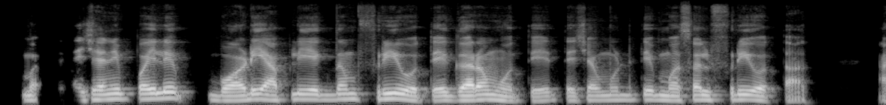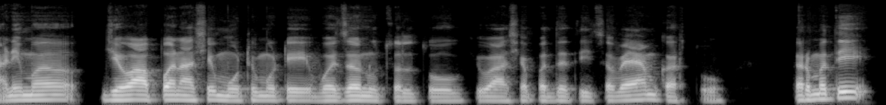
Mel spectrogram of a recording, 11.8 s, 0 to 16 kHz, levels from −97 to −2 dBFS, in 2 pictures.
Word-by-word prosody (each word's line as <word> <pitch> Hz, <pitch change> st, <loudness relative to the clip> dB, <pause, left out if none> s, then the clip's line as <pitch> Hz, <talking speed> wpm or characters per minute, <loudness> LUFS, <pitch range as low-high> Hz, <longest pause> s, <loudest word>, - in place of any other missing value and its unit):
मग -, -, -1 dB
त्याच्याने 145 Hz, -, -1 dB
पहिले 155 Hz, +4 st, +5 dB, 0.3 s
बॉडी 115 Hz, +4 st, +4 dB
आपली 140 Hz, +4 st, -1 dB
एकदम 145 Hz, +3 st, 0 dB
फ्री 150 Hz, 0 st, +3 dB
होते, 115 Hz, -5 st, +2 dB
गरम 130 Hz, +2 st, +6 dB
होते. 105 Hz, 0 st, -4 dB
त्याच्यामुळे 120 Hz, +3 st, -4 dB
ते 135 Hz, -, +1 dB
मसल 115 Hz, +3 st, 0 dB
फ्री 135 Hz, 0 st, 0 dB
होतात 115 Hz, -4 st, -2 dB, 0.5 s
आणि 120 Hz, +3 st, 0 dB
मग 130 Hz, +1 st, +1 dB, 0.2 s
जेव्हा 130 Hz, +1 st, +6 dB
आपण 130 Hz, 0 st, +3 dB
असे 120 Hz, +1 st, 0 dB
मोठे, 115 Hz, -2 st, -2 dB
मोठे 115 Hz, -1 st, -2 dB
वजन 115 Hz, +1 st, +2 dB
उचलतो 100 Hz, 0 st, -5 dB
किंवा 110 Hz, -1 st, -1 dB
अशा 105 Hz, 0 st, -6 dB
पद्धतीचा 110 Hz, 0 st, -5 dB
व्यायाम 125 Hz, +4 st, +1 dB
करतो -, -, -7 dB, 0.5 s
तर 125 Hz, +1 st, +2 dB
मग 145 Hz, +2 st, +3 dB
ते 175 Hz, 0 st, +4 dB
120 Hz, 165 wpm, -25 LUFS, 110-130 Hz, 0.5 s, गरम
